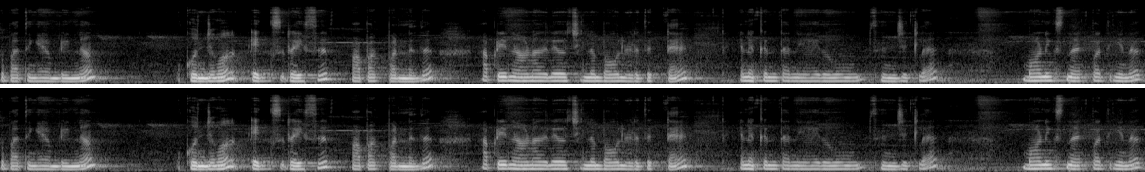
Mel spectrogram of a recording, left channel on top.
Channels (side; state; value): both; identical; correlation 1.00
